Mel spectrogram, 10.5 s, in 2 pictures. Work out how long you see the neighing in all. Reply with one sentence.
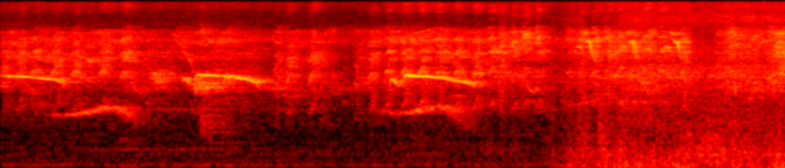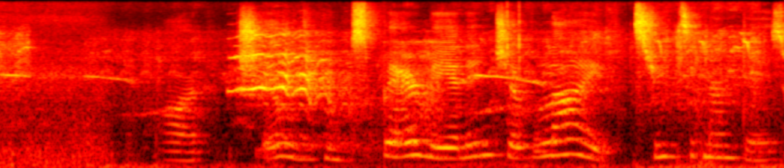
The neighing can be heard for 2 seconds in total.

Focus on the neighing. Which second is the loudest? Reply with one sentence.
The volume of the neighing peaks at 7 seconds.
